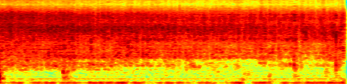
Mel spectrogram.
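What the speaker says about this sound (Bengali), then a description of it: "ওই তেলের মধ্যে আমি প্রথমে আলুটাকে একটু ভাজা ভাজা" Potato pieces frying in hot oil in a pan after the fish, a steady loud sizzle and bubbling hiss held close throughout with faint occasional clinks.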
